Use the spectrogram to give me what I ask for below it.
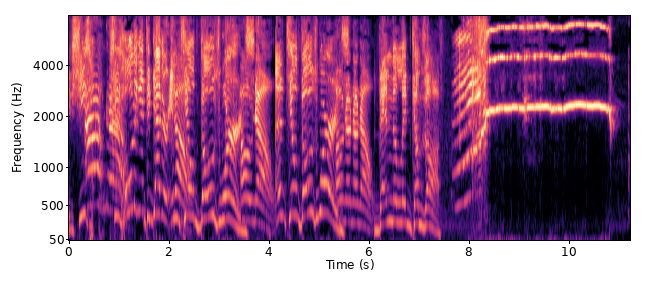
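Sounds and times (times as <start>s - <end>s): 
speech: 0.0s - 7.5s
girl screaming: 0.3s - 1.0s, 7.7s - 11.0s.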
